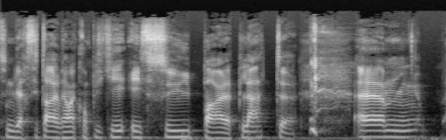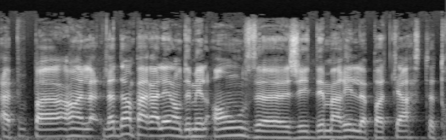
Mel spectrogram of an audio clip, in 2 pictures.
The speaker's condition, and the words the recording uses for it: Stuttering. En gros, c'est que je parle super rapidement, comme ensemble on peut le voir.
